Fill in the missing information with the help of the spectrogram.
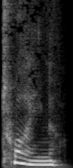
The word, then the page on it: twine: British English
